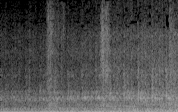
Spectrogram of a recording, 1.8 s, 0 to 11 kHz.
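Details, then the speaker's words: Mercedes A180 CDI diesel, replacement engine with only 20,000 miles: low uneven chug at idle, misfire from injector open circuit on cylinder three. "a mercedes with a rental engine in with only 20 000 mile on misfiring because there's an injector going off as you can see a180 cdi it's chugging away"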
